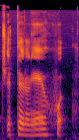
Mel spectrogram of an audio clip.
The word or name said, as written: ch'idilyee-whing'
